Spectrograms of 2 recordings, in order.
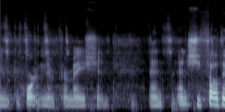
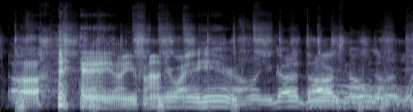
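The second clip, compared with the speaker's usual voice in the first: higher, louder comic dog greeting; talking dog; 5 semitones higher, 6 dB louder than usual. Acted. Dog greets the woman who found him, impressed.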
